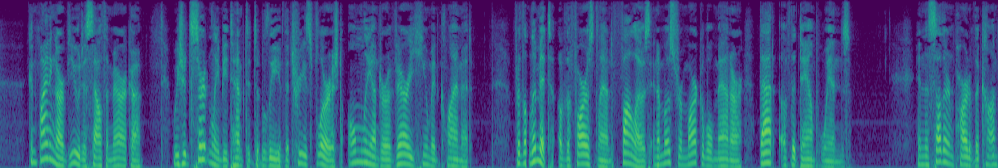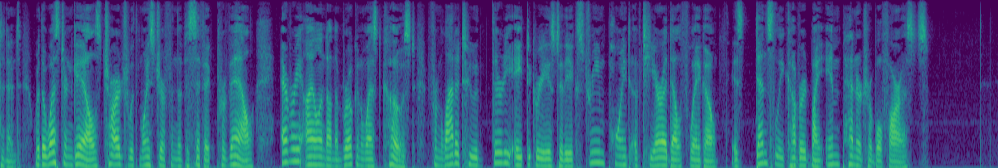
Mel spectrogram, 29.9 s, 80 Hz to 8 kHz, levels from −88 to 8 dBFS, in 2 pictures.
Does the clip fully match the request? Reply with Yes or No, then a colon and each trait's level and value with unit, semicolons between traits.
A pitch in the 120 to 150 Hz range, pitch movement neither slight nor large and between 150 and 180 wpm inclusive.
Yes: low, 135 Hz; average, 4.7 semitones; average, 165 wpm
